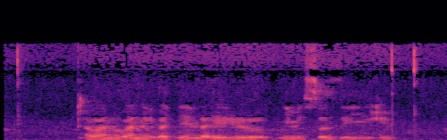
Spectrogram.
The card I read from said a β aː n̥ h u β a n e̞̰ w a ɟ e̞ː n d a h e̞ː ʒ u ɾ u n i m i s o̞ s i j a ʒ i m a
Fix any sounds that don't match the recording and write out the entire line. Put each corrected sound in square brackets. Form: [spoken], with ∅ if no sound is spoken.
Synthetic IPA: a β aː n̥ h u β a n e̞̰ [β] a ɟ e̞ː n d a h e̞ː ʒ u ɾ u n i m i s o̞ [z] i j [i] ʒ i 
